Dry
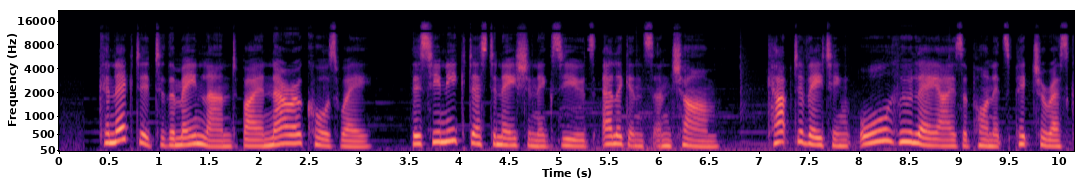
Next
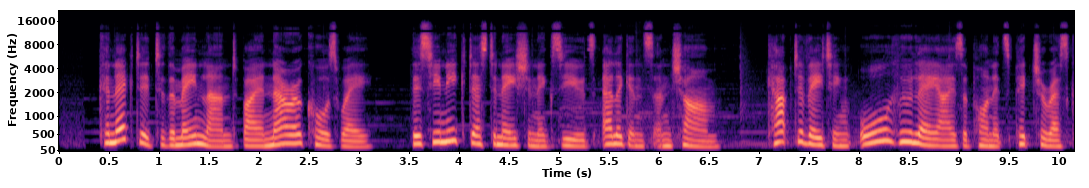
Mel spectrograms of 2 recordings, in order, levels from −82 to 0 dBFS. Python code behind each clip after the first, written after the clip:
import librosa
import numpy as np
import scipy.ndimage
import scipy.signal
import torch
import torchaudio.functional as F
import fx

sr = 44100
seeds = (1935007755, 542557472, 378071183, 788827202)

y = scipy.signal.sosfilt(scipy.signal.butter(8, 160.0, 'highpass', fs=sr, output='sos'), x)
y = F.gain(torch.from_numpy(y), 5.5).numpy()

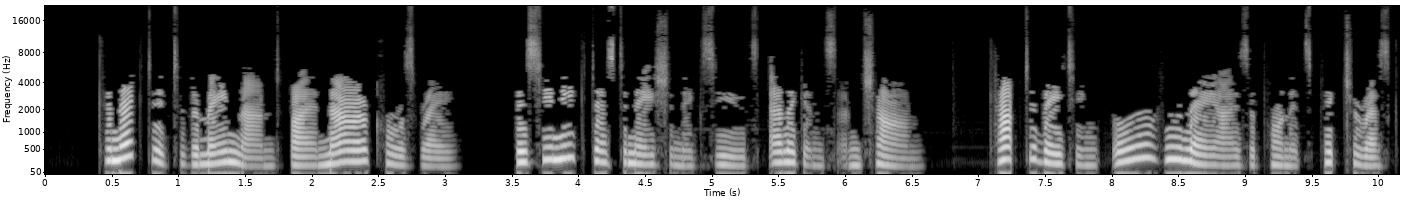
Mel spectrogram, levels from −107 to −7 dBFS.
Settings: y = fx.power_curve(x, sr, exponent=2.0)
y = fx.spec_gate(y, sr, threshold_db=-25, keep='strong')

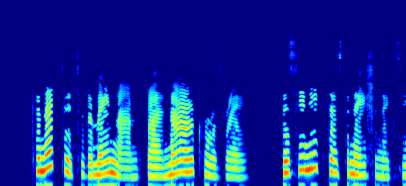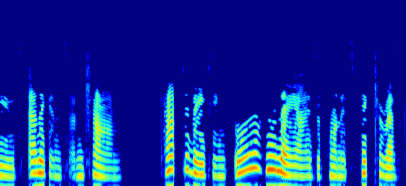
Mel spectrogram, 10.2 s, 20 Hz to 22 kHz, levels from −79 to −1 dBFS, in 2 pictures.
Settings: y = fx.rotary(x, sr, hz=6.0)
y = scipy.signal.savgol_filter(y, 25, 4, mode='constant')
y = F.gain(torch.from_numpy(y), 4.5).numpy()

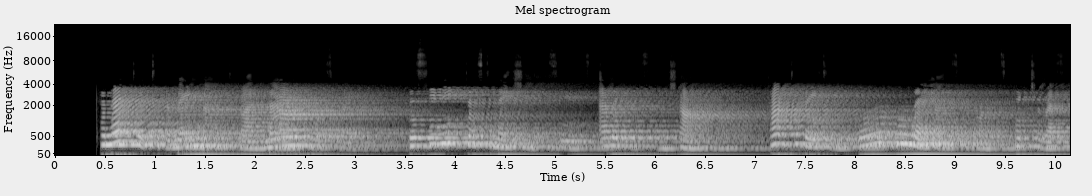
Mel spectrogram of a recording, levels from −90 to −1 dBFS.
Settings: y = fx.rev_spring(x, sr, rt60_s=3.1, pass_ms=(42, 59), chirp_ms=75, drr_db=-3.0)
y = F.gain(torch.from_numpy(y), -4.5).numpy()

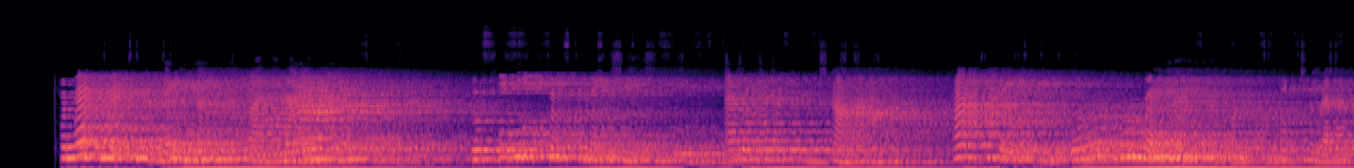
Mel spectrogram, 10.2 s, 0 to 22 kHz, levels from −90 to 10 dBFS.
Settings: y = fx.reverse_delay(x, sr, ms=125, wet_db=-5.5)
y = y + 10.0 ** (-7.0 / 20.0) * np.pad(y, (int(252 * sr / 1000.0), 0))[:len(y)]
